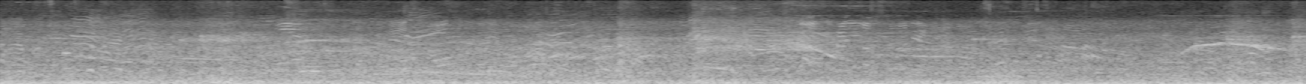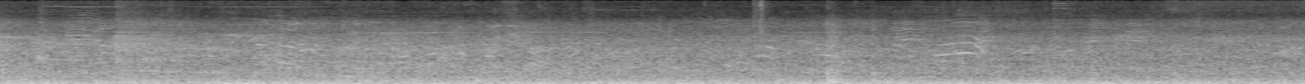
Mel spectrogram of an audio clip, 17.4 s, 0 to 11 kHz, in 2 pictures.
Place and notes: Mechanical sound Recreation Area, The play area in the park, Crowd, Cries, Binaural recording, Zoom H6+ Soundman OKM II
Huangpu, Shanghai, China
